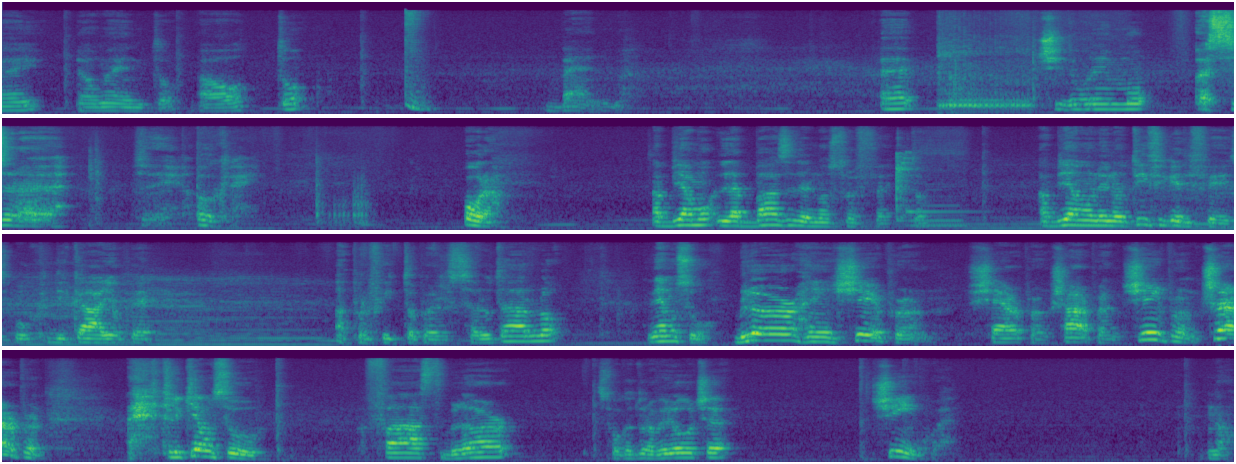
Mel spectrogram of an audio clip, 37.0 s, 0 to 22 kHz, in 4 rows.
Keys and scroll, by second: 2.2 8, 4.2 8, 34.3 5, 36.2 5.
